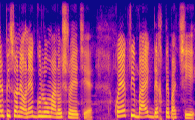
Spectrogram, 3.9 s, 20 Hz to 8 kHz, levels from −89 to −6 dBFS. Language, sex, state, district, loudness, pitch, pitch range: Bengali, female, Assam, Hailakandi, -15 LUFS, 270 Hz, 245-305 Hz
